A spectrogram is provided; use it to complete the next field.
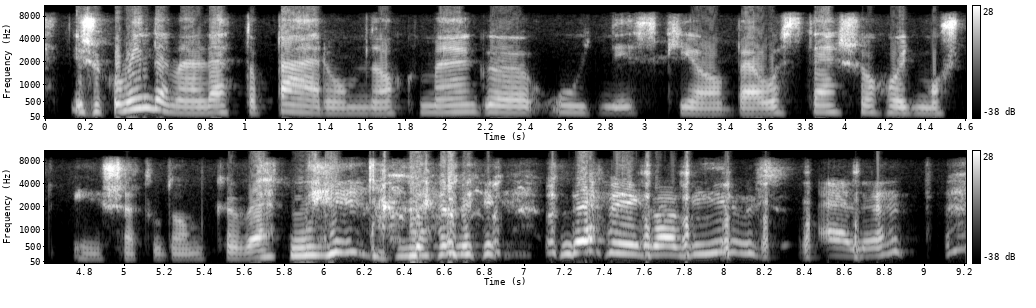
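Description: Her pitch medium but swinging very widely, a woman speaks with a dry, close sound with no echo. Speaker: theatre audio describer, former teacher. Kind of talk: interview. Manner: halting.

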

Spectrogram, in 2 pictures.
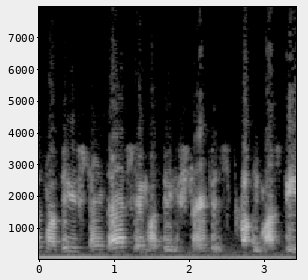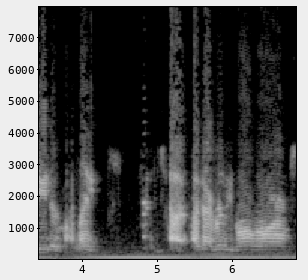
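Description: With an unremarkable speaking voice, a man talks at a fairly slow pace in a fairly low pitch, showing ordinary pitch variation and big swings in loudness. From moved around US and London; high school in Las Vegas, Nevada. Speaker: college football player. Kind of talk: sports interview.

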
